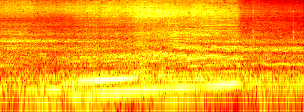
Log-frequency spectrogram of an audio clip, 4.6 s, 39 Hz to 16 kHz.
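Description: BMW M3 E36's straight-six engine accelerating as the car pulls away past the camera, the revs rising for about two and a half seconds, then falling away as the driver shifts or lifts off.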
